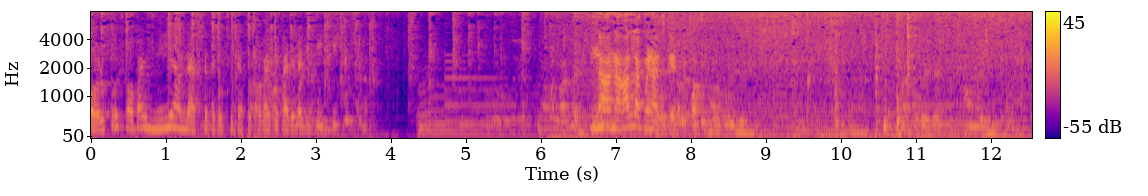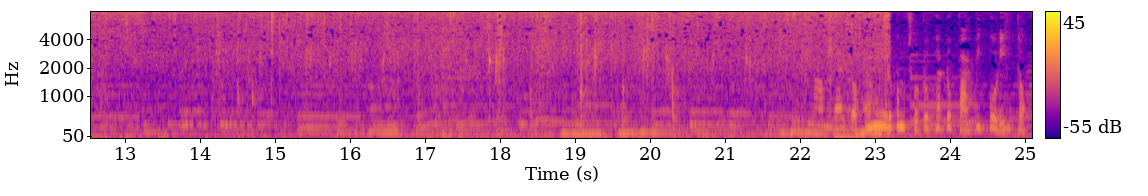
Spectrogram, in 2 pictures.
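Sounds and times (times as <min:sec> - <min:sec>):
spoon clicking against pan: 0:00.0 - 0:05.5
chicken sizzling in pan: 0:00.0 - 0:23.3
soft music: 0:00.0 - 0:25.0.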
